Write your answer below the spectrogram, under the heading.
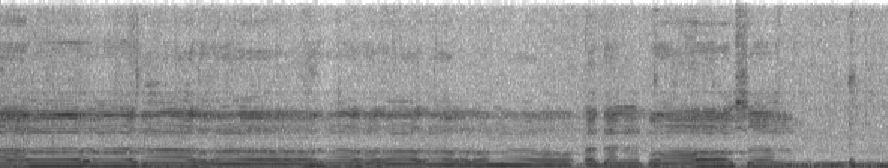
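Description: A single voice singing a slow melody in long held notes with wavering ornamental turns. It stops about eight seconds in.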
